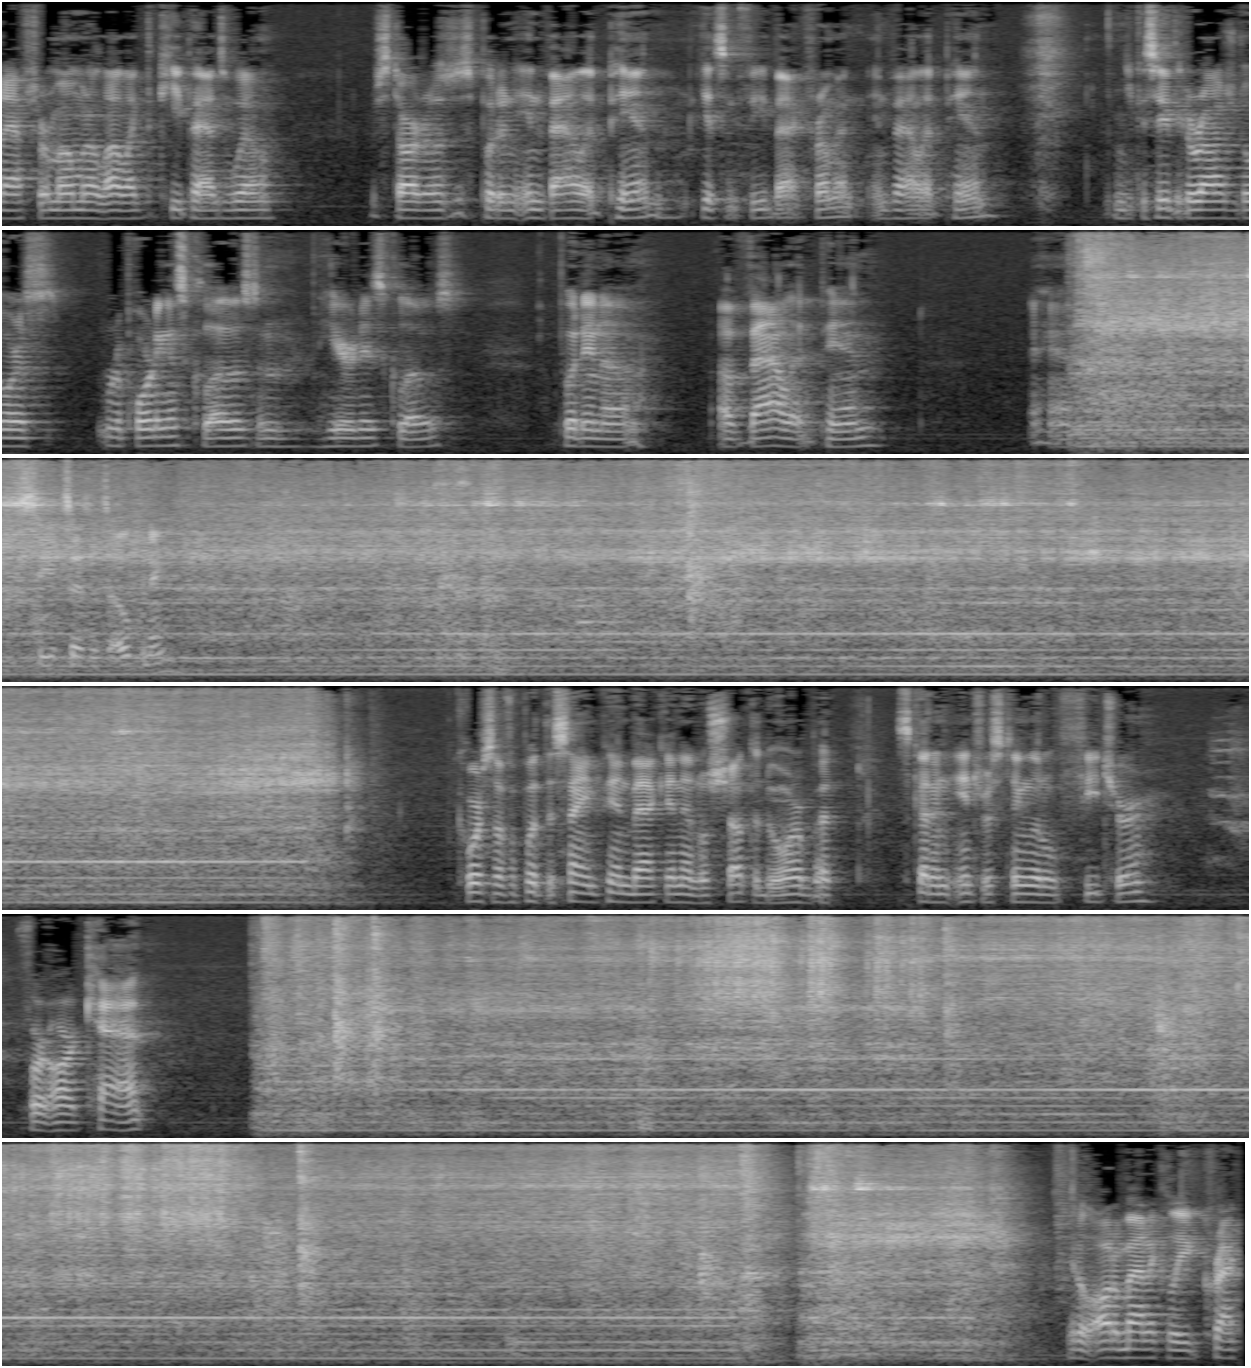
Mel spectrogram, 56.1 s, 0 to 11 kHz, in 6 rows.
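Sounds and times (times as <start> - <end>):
garage door opener motor hum: 17.4 - 31.2, 39.3 - 54.8.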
